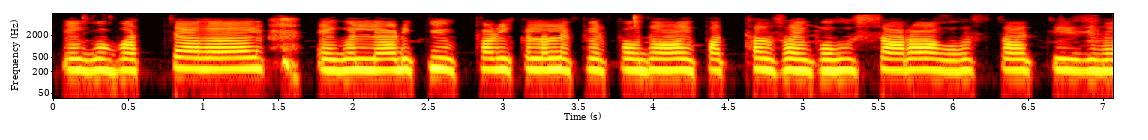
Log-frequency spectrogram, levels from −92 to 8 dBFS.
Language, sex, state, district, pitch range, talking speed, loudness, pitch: Maithili, female, Bihar, Samastipur, 220-235 Hz, 150 wpm, -16 LUFS, 225 Hz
